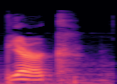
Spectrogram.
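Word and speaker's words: Björk: It's actually pronounced Bjork. – Oh, like actually? – Yeah, it rhymes with jerk.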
